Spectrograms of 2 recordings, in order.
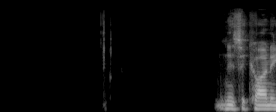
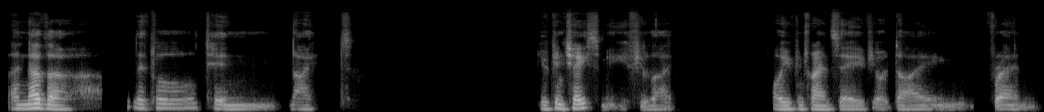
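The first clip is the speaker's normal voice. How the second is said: taunting forest creature; 5 dB quieter than usual. Acted. Wooden figure taunting those charging from the woods, softly menacing. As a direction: taunt softly, with long pauses between phrases. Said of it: "you hear a voice from all around you".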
